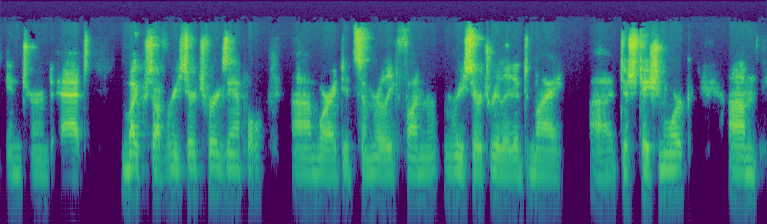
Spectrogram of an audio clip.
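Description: A man from New Jersey, a software engineer answering interview questions in a relaxed way, with many ums and restarts. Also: mid-range voice, slightly rough, dry recording. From New Jersey, USA.

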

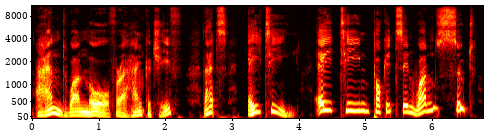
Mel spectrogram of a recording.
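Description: A man's voice: medium pitch, big pitch swings, slow, darkish tone, no echo, studio quality, pitched above the performer's own voice. A man voicing a bossy, fussy male rabbit who talks in a precise, self-important way in an audiobook reading.

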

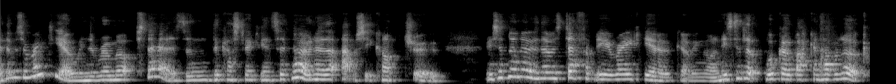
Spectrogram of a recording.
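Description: Woman w middling pitch chatting casually, animated storyteller type, bit whimsical, echoey recording. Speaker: interview guest, author. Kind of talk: jolly casual chat and anecdotes.

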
